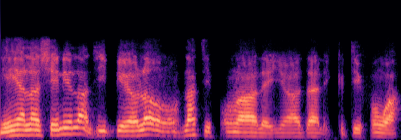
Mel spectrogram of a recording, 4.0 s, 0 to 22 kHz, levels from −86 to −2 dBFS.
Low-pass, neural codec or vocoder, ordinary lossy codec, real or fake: 7.2 kHz; codec, 16 kHz in and 24 kHz out, 0.4 kbps, LongCat-Audio-Codec, fine tuned four codebook decoder; Opus, 24 kbps; fake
